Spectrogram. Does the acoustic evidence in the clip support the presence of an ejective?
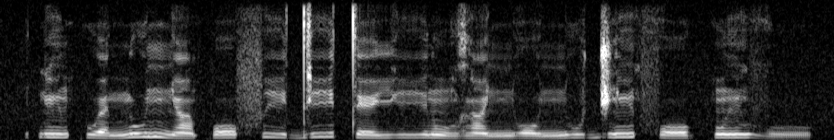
no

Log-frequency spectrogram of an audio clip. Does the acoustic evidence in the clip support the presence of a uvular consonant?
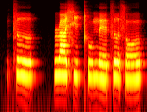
no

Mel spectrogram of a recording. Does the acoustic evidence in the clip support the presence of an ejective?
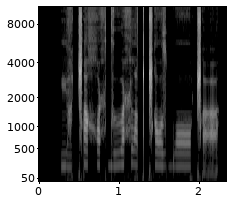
no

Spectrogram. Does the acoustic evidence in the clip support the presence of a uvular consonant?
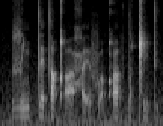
yes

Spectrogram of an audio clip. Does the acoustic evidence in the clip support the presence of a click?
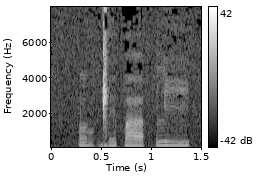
yes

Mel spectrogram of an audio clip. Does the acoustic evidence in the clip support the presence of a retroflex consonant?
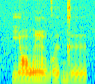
no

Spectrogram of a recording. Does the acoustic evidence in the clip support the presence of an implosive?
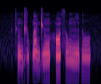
yes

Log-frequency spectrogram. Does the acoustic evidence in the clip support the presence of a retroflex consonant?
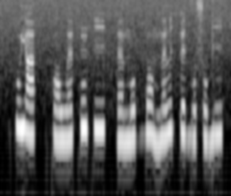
no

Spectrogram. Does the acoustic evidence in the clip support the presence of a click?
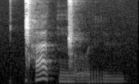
yes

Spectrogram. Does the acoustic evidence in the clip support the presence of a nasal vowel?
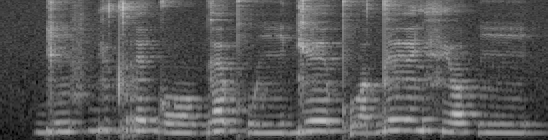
no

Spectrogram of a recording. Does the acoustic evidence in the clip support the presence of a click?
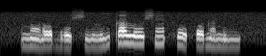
no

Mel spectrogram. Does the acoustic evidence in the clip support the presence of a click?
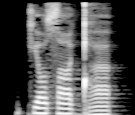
yes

